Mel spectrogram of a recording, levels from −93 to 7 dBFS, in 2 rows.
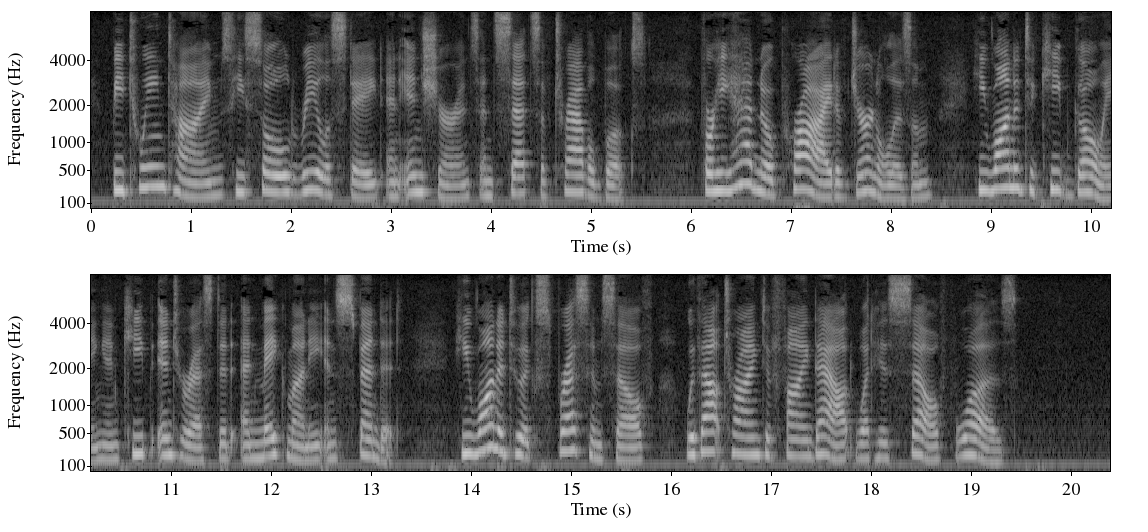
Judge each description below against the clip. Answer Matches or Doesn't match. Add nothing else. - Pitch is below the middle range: Doesn't match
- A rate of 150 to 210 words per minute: Doesn't match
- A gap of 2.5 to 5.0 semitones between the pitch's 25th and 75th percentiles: Doesn't match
